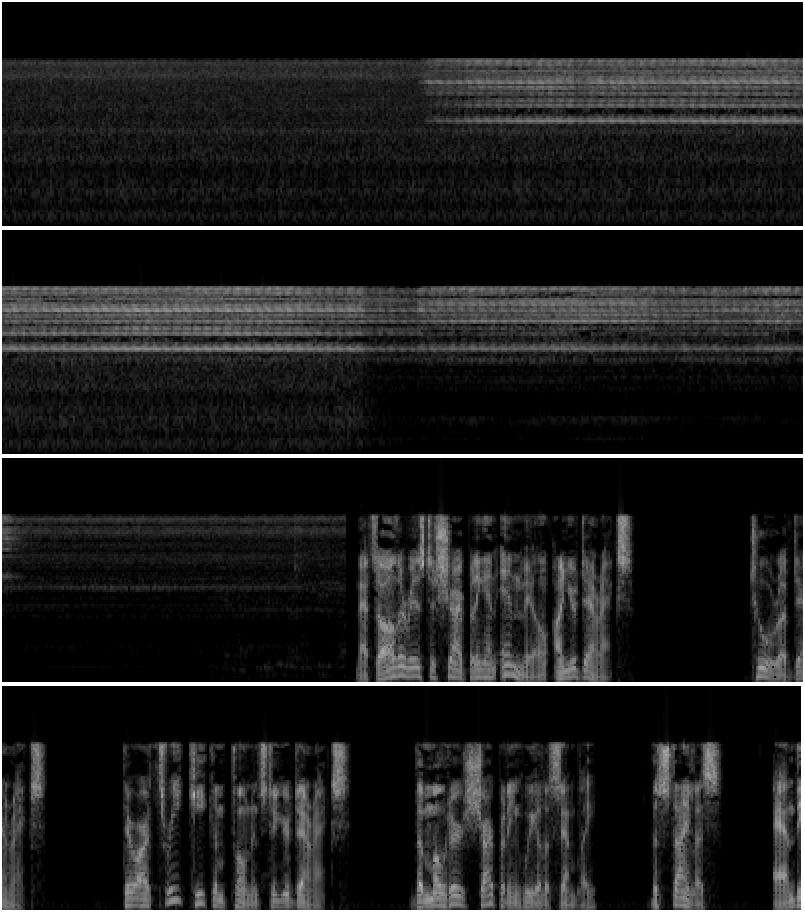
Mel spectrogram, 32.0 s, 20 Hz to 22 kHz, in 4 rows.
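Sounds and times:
grinding machine running: 4.2 - 12.8
grinding wheel high-pitched whine: 4.2 - 19.4.

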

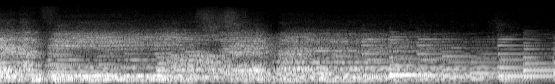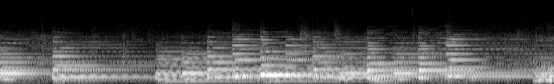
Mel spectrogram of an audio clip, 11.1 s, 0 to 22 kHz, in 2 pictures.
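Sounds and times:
choir singing: 0.0 - 5.5
piano chords: 0.0 - 11.0.

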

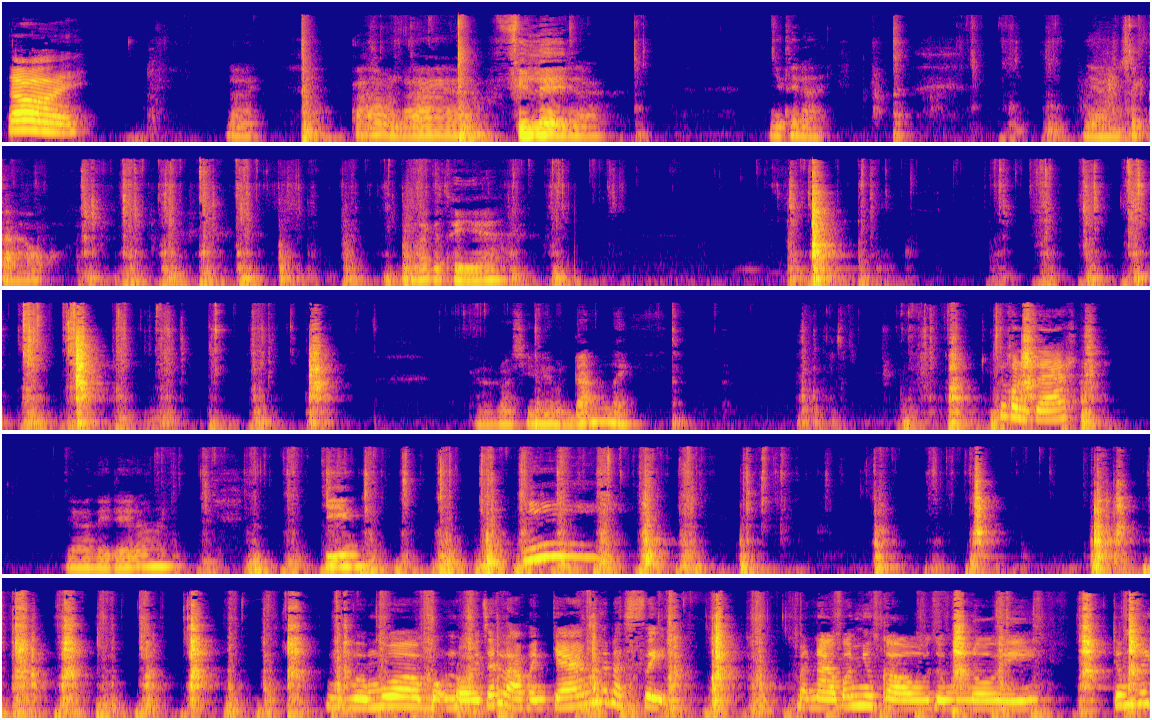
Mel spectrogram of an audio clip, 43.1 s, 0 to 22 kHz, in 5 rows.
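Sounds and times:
kitchen utensils knocking and clattering: 34.0 - 43.0.

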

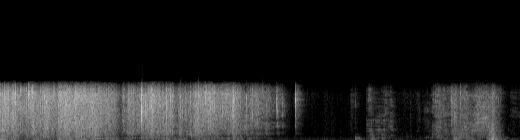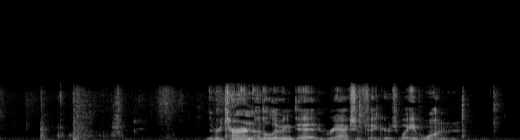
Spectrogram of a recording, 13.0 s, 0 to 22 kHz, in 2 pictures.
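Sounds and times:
packing paper crinkling: 0.0 - 3.7.

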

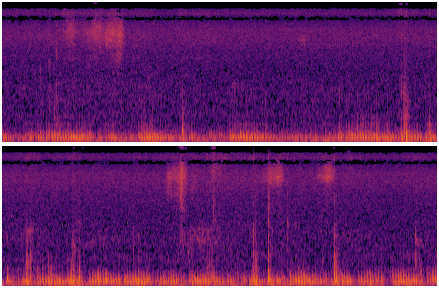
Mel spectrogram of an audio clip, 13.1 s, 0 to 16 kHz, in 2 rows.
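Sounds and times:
cat purring: 0.0 - 13.0.

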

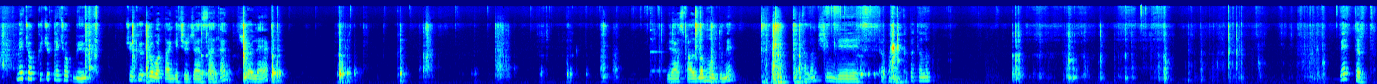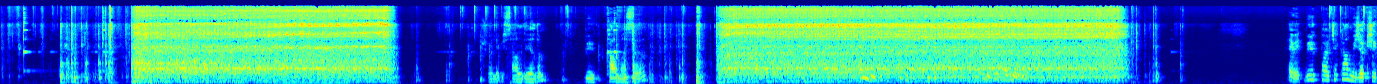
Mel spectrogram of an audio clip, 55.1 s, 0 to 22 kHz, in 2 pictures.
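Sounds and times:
electric chopper motor running: 30.2 - 35.6, 41.9 - 50.2.

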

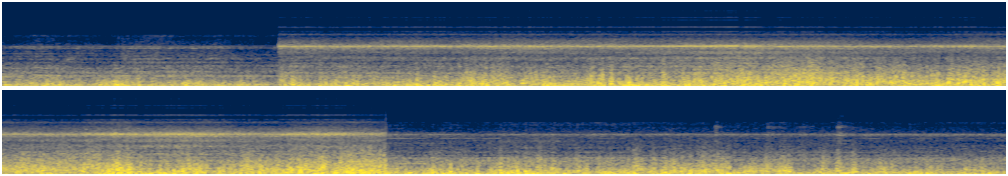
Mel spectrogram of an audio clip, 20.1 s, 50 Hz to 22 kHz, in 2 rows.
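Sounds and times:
jet engines whining and rumbling: 0.0 - 20.0.

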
